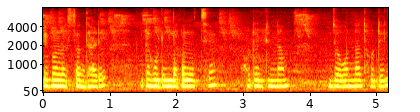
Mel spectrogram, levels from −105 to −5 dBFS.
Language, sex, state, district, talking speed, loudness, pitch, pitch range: Bengali, male, West Bengal, Kolkata, 160 wpm, -16 LUFS, 215 Hz, 210-220 Hz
